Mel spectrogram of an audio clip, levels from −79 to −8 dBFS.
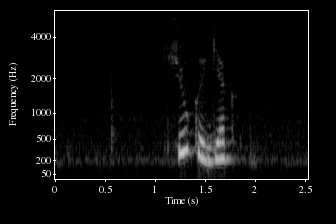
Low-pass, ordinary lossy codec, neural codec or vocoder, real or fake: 5.4 kHz; AAC, 48 kbps; vocoder, 44.1 kHz, 128 mel bands every 512 samples, BigVGAN v2; fake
